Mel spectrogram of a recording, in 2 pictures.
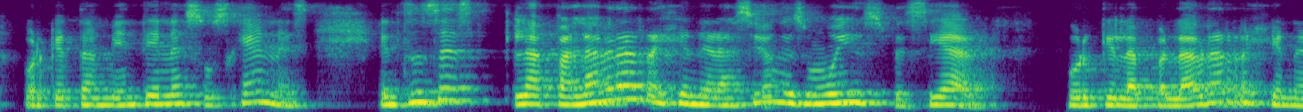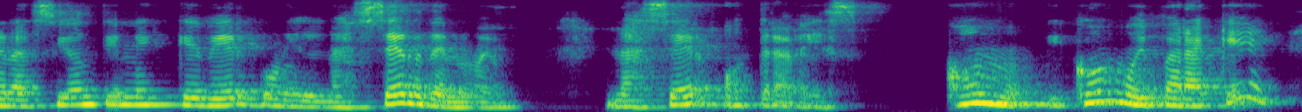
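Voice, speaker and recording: A woman's voice: on the low side, a little mellow. A middle-aged woman teaching a Bible class, explaining patiently and asking the class questions. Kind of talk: Bible lesson. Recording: echoey room, dull lo-fi sound.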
